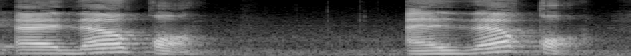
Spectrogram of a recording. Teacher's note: Dia matikan qaf tuan-tuan dan puan-puan, ada qalqalah pada dia.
